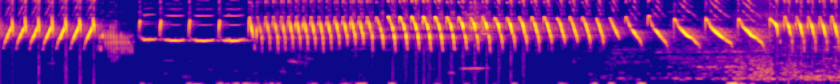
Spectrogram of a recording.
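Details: Canary song played to stimulate other canaries to sing, with fast pulsed trills, a brief run of clear flat whistles, a long rolling rattle, then descending swept notes, with faint low taps in the background.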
